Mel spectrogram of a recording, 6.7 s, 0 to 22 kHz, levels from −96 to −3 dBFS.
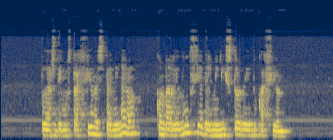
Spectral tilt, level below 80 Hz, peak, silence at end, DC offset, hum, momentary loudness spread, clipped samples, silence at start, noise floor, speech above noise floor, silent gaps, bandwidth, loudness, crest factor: -7 dB/octave; -56 dBFS; -2 dBFS; 0.85 s; under 0.1%; none; 5 LU; under 0.1%; 0.85 s; -46 dBFS; 34 dB; none; 9.2 kHz; -13 LUFS; 12 dB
